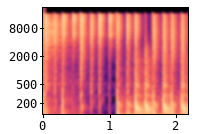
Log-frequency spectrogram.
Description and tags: Drum loop made with DT-010 software drum machine.
bpm, drum, loop, 110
